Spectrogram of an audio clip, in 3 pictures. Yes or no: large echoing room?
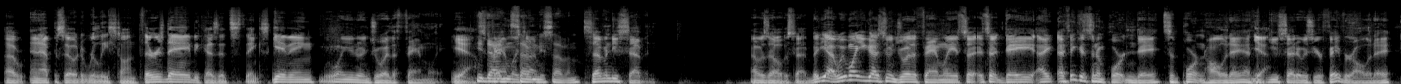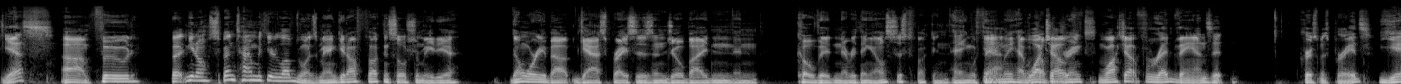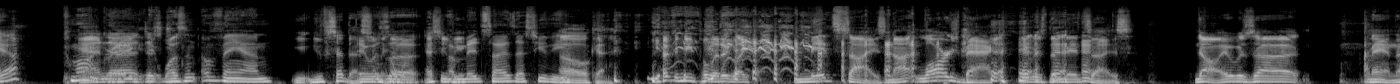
no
